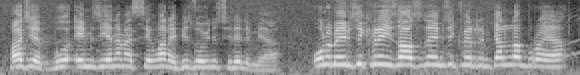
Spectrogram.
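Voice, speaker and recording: A young man giving loud, slangy, playful gameplay commentary as a gaming channel host, shouting at his teammates. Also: very high-pitched. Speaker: gaming YouTuber.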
